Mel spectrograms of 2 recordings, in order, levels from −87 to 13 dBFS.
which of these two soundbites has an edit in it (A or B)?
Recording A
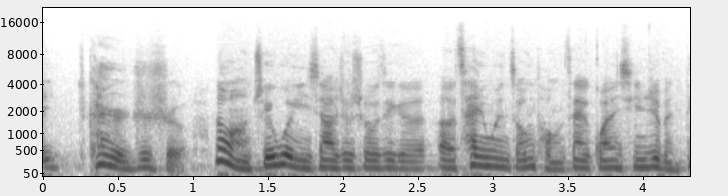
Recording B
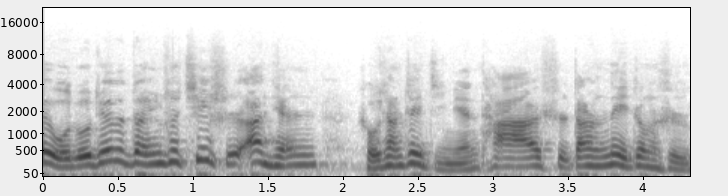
A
